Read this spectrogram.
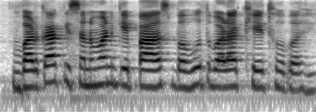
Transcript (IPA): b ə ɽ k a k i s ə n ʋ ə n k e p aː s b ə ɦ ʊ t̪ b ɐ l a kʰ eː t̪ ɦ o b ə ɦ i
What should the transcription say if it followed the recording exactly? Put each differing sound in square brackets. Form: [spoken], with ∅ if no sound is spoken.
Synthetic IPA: b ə ɽ k a k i s ə n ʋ ə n k e p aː s b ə ɦ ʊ t̪ b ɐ [ɽ] a kʰ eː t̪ ɦ o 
